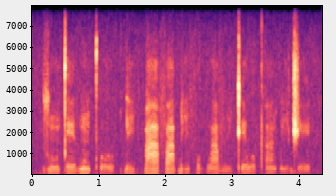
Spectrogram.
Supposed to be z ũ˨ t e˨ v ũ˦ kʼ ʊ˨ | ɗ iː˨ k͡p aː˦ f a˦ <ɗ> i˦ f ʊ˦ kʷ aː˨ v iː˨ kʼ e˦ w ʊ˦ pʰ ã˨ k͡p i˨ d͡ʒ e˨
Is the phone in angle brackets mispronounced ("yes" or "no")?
yes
